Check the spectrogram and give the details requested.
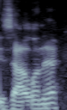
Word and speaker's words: Zalonek: The S is silent, so I will say Zalonek.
